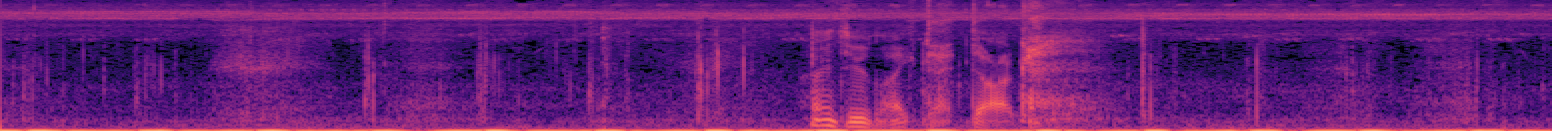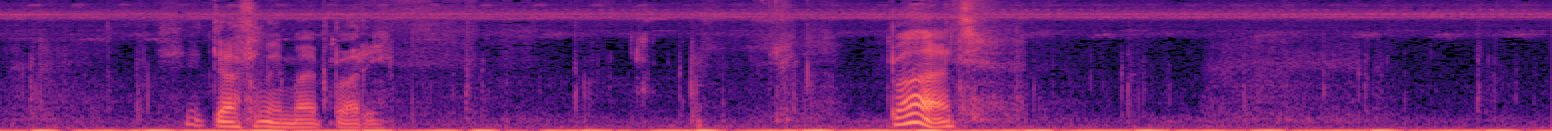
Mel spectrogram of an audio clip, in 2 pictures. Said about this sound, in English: I am now walking up the big hill. Something I have not said on this podcast in quite a while. So here we go. Walking up the big hill,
